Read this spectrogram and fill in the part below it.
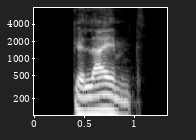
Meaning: past participle of leimen
- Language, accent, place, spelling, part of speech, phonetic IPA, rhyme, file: German, Germany, Berlin, geleimt, verb, [ɡəˈlaɪ̯mt], -aɪ̯mt, De-geleimt.ogg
